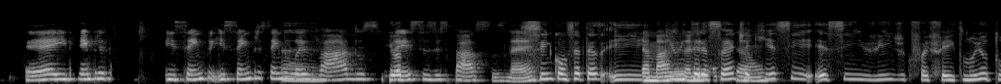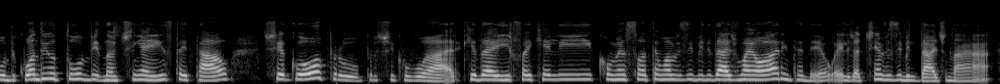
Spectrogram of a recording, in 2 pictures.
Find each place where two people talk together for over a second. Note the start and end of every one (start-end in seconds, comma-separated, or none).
6.4-7.8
